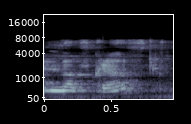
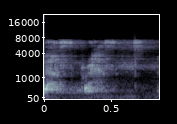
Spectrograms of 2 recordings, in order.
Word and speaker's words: Lovecraft: En realidad el grupo se llamaría Lovecraft, pero es como un... – Lovecraft. – Exacto, como una... – Lovecraft. – Como una reducción.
